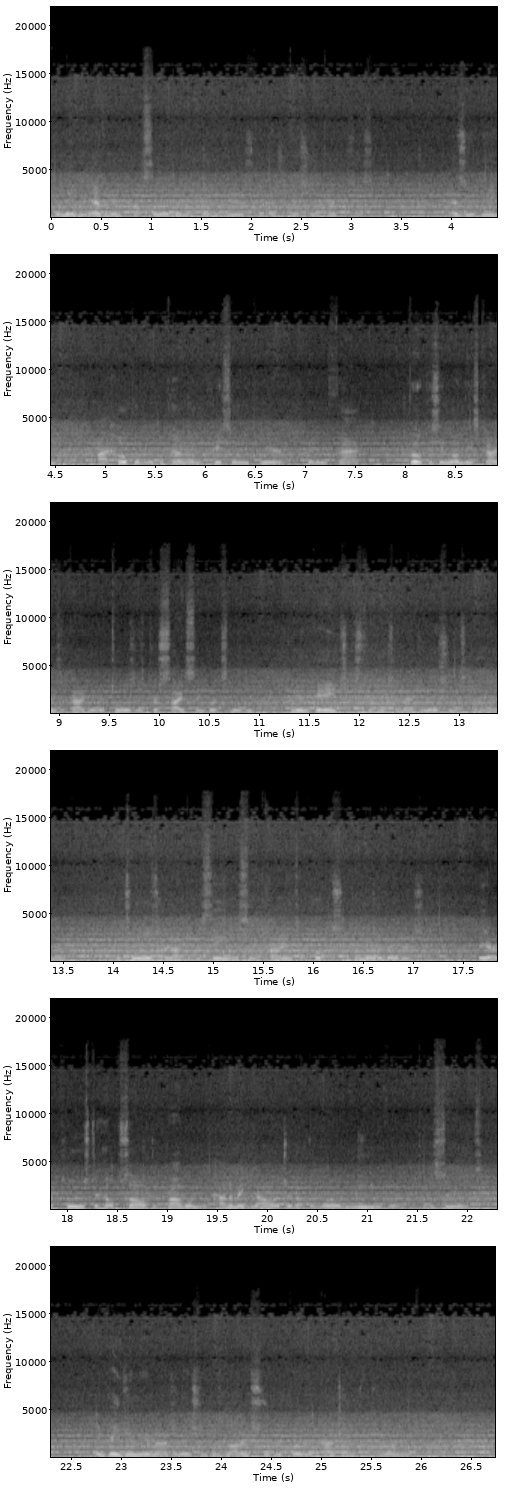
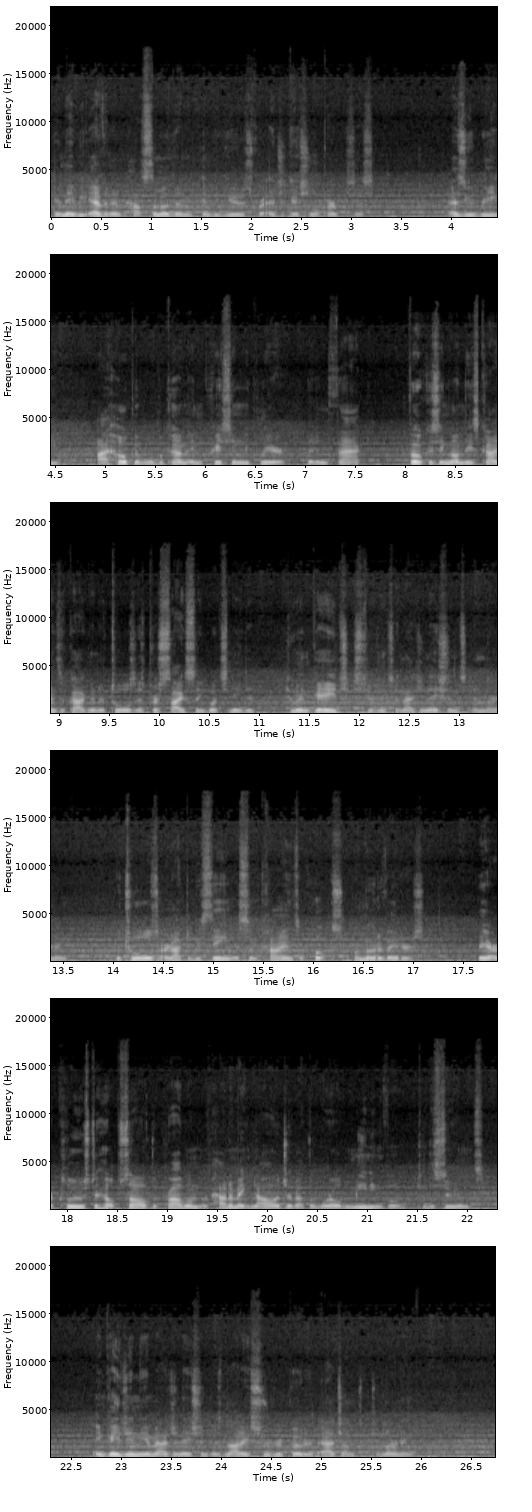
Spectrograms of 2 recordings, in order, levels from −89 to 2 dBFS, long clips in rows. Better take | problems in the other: second | wind noise on the microphone; heavy; as loud as the speech; occasional gusts in the second

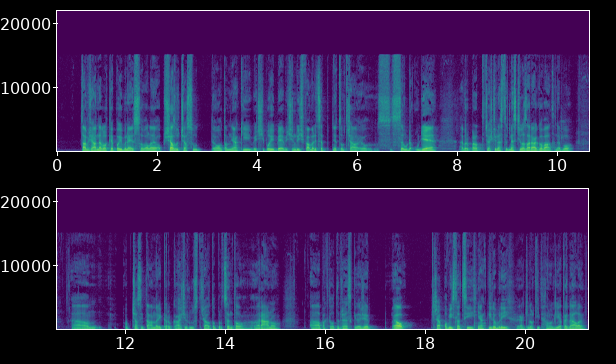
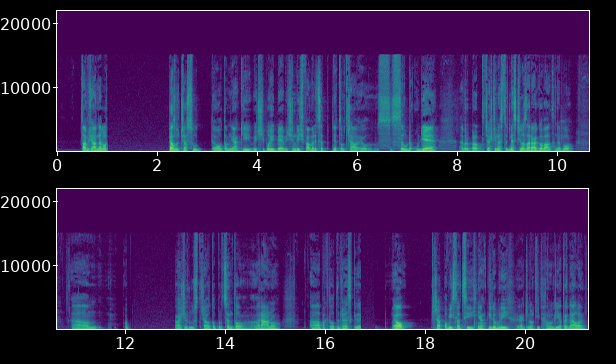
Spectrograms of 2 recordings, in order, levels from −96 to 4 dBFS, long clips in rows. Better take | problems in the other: first | audio cutting out; at 1 s for 1 s, at 12 s for 1 s and at 17 s

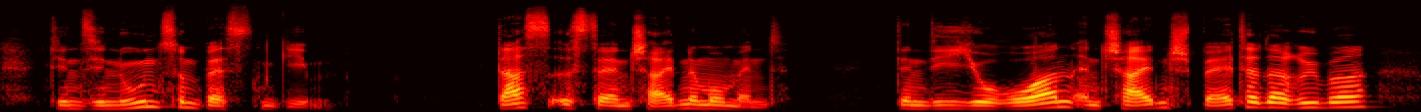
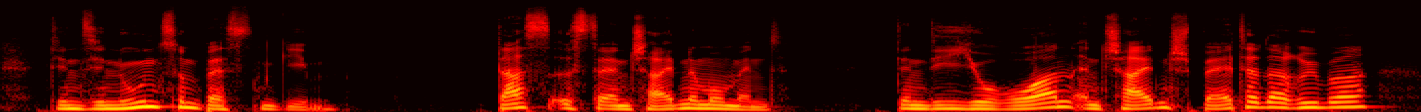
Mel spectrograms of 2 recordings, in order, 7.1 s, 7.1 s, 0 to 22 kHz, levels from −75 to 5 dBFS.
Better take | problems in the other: second | thin; very; fading below 350 Hz

